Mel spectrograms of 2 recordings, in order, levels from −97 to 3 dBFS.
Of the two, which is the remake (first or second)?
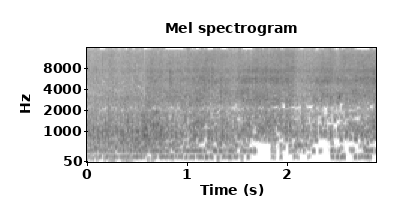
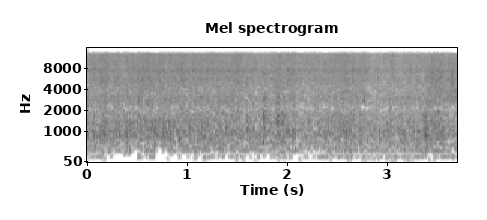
second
